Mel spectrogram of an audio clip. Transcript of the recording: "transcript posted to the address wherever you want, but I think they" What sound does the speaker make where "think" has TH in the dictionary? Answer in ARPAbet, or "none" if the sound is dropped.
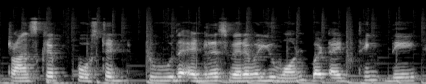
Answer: T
